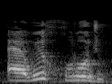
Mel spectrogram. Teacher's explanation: طيب نفس القضية في الآية 66 أوي خرجوا، برضو الساكن الأول الواو والساكن الثاني الخاء. حفص هيكسر الساكن الأول وهو الواو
